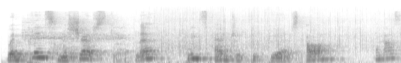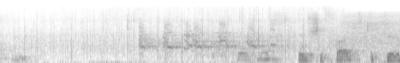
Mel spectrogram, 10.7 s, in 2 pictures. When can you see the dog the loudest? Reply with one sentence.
The loudest moment of the dog is at 8 seconds.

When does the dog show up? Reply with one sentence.
The dog can be heard from 0.6 to 2.6 s and from 7.2 to 9.1 s.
